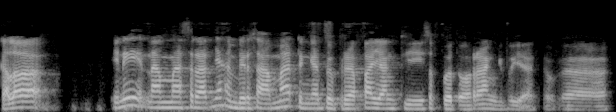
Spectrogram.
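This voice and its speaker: A man's voice: fairly high pitch, moderate pace, vocal fry. A man with a Javanese accent explaining things casually and hesitantly, often qualifying what he says. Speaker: regular guest speaker explaining lore. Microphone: online video call. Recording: dull, muffled call audio.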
